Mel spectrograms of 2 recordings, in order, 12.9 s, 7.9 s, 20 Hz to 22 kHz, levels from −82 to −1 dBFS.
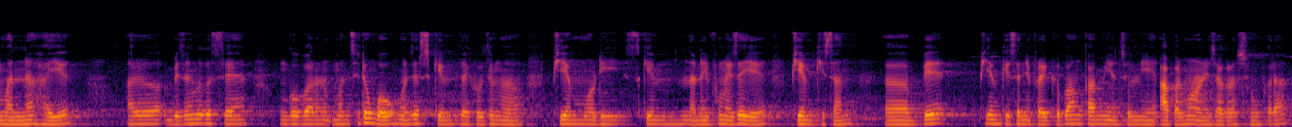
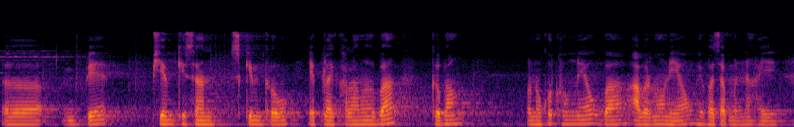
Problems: background sounds at intervals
